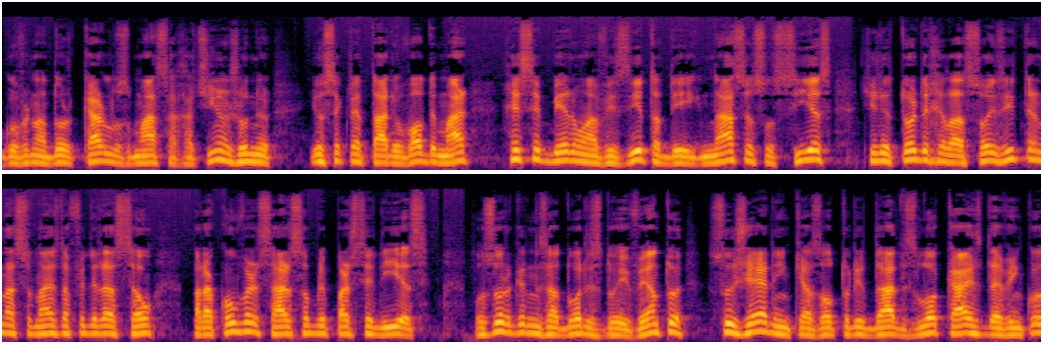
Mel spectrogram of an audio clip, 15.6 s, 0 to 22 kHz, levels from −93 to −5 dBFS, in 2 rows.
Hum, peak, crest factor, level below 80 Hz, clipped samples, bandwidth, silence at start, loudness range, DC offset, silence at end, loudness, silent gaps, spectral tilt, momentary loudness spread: none; -2 dBFS; 20 dB; -62 dBFS; under 0.1%; 16 kHz; 0 s; 1 LU; under 0.1%; 0 s; -22 LUFS; none; -6 dB/octave; 6 LU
